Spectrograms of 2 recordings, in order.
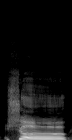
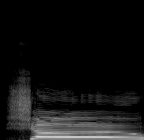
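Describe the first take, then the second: First: Shorter loud SHOW, raised pitch; hammed-up manly SHOW, briefly held; mock manly call. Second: Long, loud, high SHOW; hammed-up big-voiced SHOW, drawn out; mock manly call. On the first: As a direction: punch out SHOW big and loud. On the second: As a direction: belt out SHOW and hold the vowel. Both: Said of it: "trying to sound all manly".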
